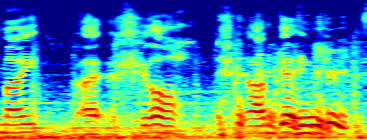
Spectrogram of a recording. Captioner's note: stammers; chuckling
